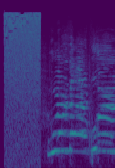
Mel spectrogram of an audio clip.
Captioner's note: static playing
